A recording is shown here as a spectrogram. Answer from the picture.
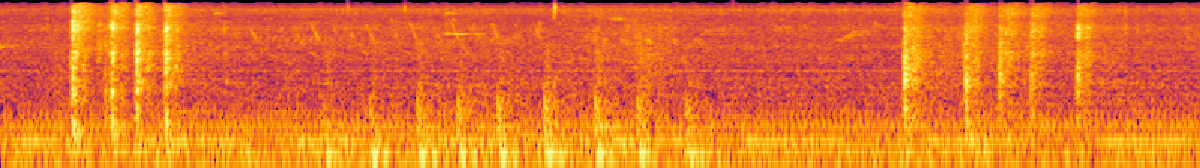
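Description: Light clicks and taps from string being looped and tied around bamboo tomato stakes. They come in two short clusters, about half a second in and again around six to seven seconds in, over a low steady background rumble.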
